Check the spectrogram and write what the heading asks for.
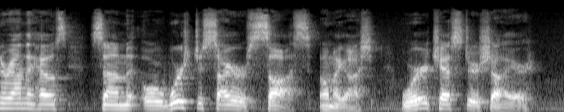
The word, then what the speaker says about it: Worcestershire: But what I find interesting about the word Worcestershire is that in the UK, they don't even say all the syllables in this. They just say Worcester sauce.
